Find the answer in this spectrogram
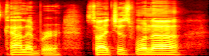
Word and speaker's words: Calibre: She says that caliber is pronounced calibra and I'm like, "No, but I had a call with the guy that created the tool and he says caliber.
